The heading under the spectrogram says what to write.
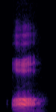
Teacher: আমার ঠোট কিন্তু খুব বেশি প্রসারিত হচ্ছে না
